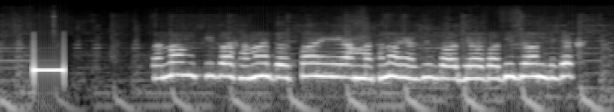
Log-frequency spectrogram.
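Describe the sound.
A short, loud, steady telephone line tone sounds after a caller's call-in drops, then a person talks at length.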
